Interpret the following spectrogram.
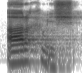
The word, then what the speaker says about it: Archimesh: I pronounce it like Germany. Archimesh.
